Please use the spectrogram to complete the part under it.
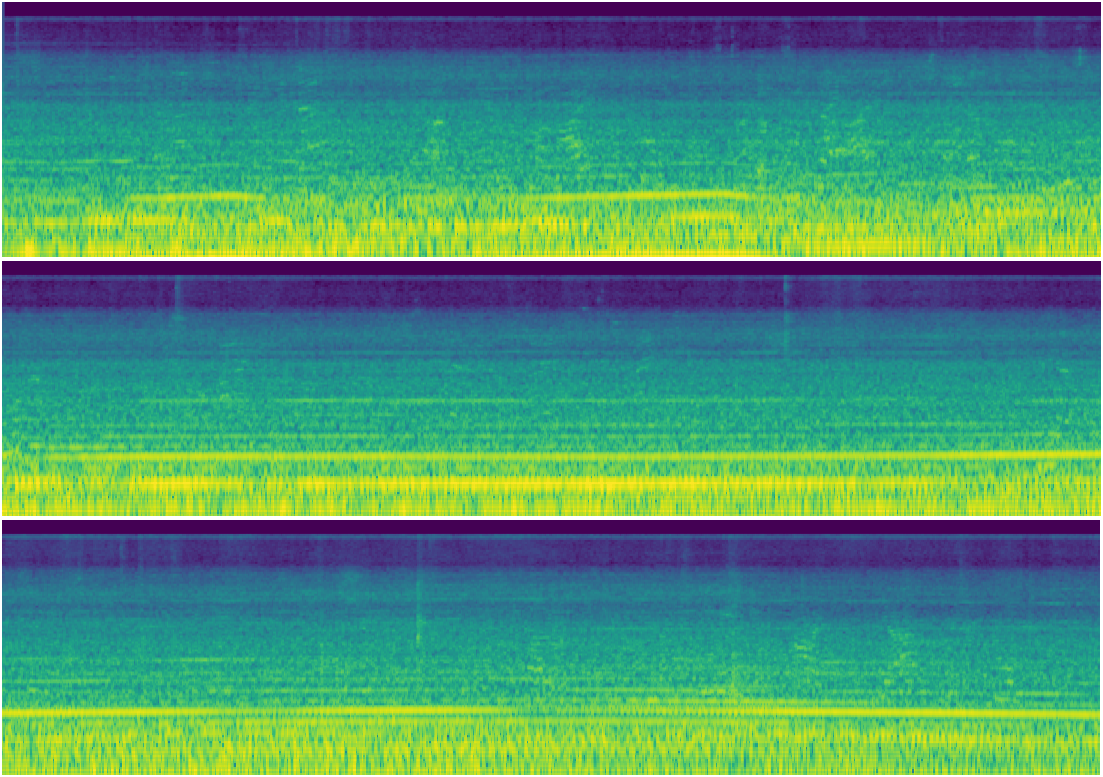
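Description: A bus engine hums and whines steadily while driving.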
